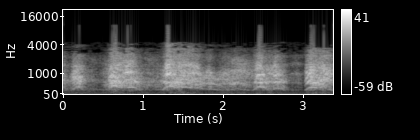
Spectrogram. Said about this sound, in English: Suddenly, the growling stopped. One of the animals lay quietly in the snow.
